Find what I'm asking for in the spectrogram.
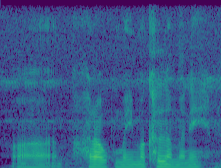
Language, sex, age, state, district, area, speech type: Manipuri, male, 45-60, Manipur, Tengnoupal, rural, spontaneous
